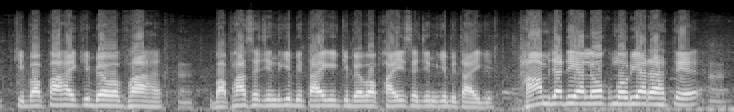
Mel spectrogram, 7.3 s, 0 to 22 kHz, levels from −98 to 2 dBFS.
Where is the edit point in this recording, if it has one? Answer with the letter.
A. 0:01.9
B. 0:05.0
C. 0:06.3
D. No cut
B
